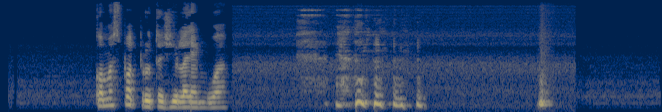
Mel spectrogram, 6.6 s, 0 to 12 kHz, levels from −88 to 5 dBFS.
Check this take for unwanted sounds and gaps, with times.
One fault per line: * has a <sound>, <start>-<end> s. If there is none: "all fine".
* has a laugh, 3.0-4.3 s
* has a whoosh, 5.4-5.6 s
